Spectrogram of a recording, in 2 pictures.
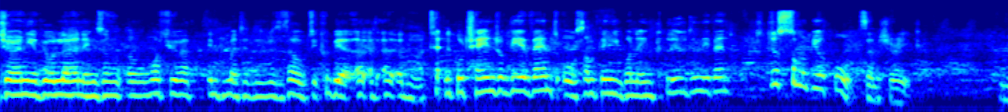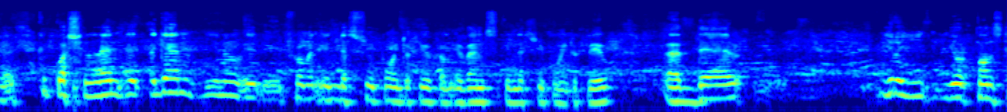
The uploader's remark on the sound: LIVE at Excel London - London EV Show 2023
